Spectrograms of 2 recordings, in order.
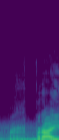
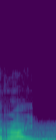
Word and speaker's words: wry: Both राय, ये WRY है, ब्राई नहीं पढ़ेंगे इसे, राय, ध्यान दें इस पर, प्रोनाउंसिएशन पे।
